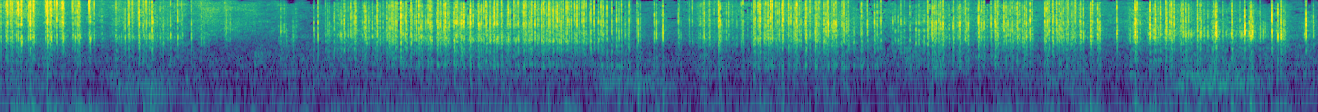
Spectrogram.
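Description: A faux pearl padded headband with beaded trim is held close in front of a microphone while long nails scratch and tap the plastic beads. The result is a steady, bright scratching rustle with small, quick clicks. Under it sits a low, rumbling background hum.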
